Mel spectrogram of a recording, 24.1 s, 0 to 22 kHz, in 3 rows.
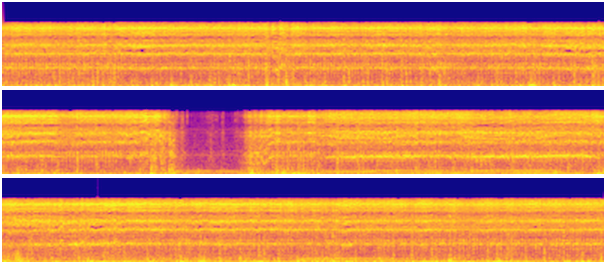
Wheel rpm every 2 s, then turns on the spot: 230, 230, 230, 230, 220, 100, 220, 210, 220, 230, 230, 230.
none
